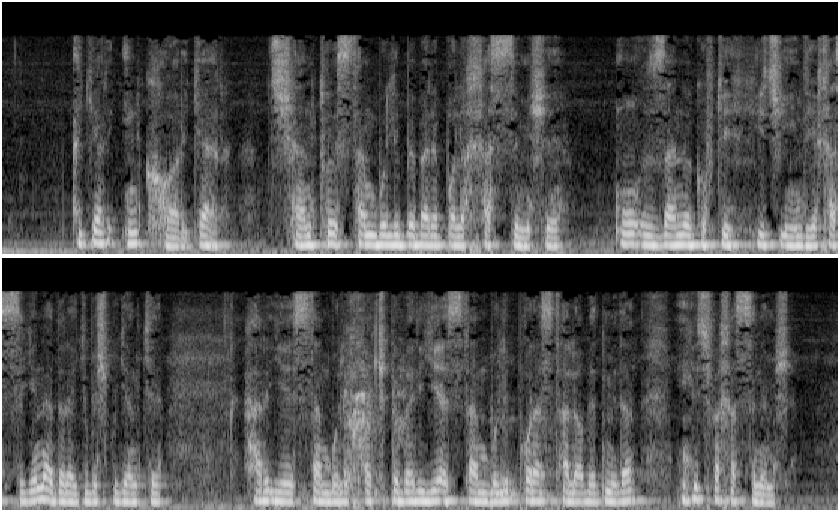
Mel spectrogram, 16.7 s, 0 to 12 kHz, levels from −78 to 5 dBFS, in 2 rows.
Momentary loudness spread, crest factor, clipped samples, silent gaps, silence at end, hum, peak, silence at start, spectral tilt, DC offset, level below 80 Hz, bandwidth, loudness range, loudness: 10 LU; 10 dB; under 0.1%; none; 0 s; none; -2 dBFS; 0 s; -6 dB/octave; under 0.1%; -34 dBFS; 7.8 kHz; 2 LU; -13 LUFS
